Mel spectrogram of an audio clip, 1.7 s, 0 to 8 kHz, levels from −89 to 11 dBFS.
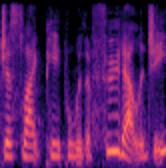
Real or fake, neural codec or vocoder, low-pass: fake; codec, 24 kHz, 6 kbps, HILCodec; 7.2 kHz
